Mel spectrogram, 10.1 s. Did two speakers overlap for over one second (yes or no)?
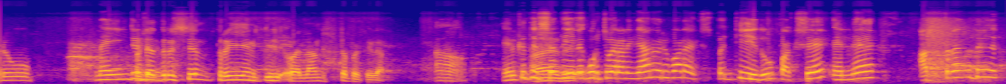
no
